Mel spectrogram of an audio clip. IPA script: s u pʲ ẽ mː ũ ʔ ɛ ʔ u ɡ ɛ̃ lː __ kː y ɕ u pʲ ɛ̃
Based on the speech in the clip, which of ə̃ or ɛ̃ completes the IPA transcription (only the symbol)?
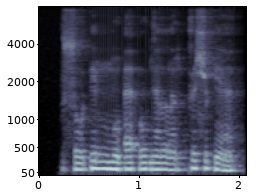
ə̃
